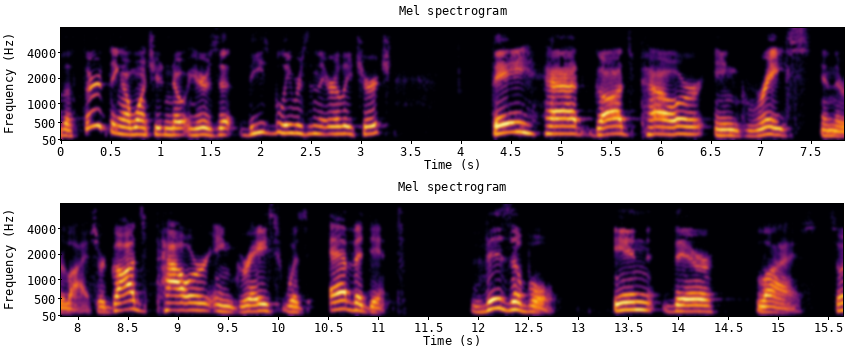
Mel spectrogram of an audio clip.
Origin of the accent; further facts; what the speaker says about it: Oregon, United States; We're going to take a team of people down to Southern Oregon, kind of my hometown, where over 2,000 people have lost their homes.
